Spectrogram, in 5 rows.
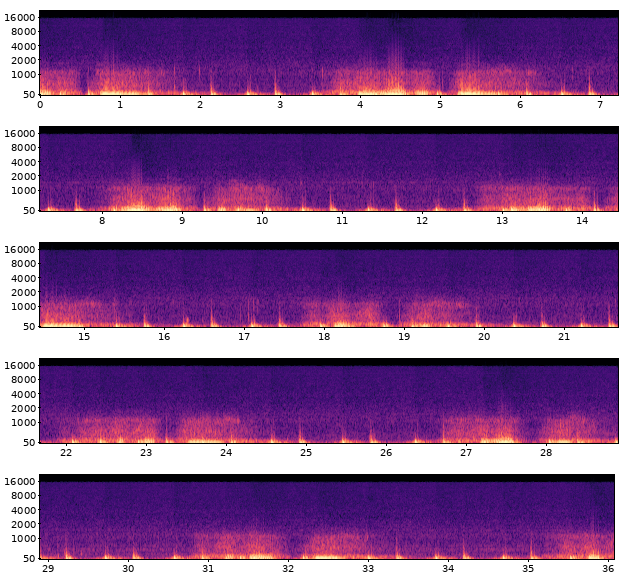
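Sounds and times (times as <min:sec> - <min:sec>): person snoring: 0:00.0 - 0:01.8, 0:03.6 - 0:06.4, 0:08.0 - 0:10.4, 0:12.7 - 0:15.6, 0:17.7 - 0:20.1, 0:21.9 - 0:24.6, 0:26.7 - 0:29.0, 0:30.8 - 0:33.4, 0:35.2 - 0:36.0.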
